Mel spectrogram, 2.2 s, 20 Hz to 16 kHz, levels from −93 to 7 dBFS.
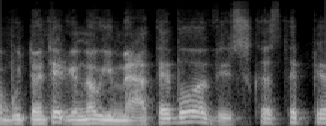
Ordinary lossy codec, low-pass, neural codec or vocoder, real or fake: Opus, 16 kbps; 14.4 kHz; vocoder, 48 kHz, 128 mel bands, Vocos; fake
